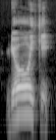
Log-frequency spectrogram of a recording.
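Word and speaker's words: 領域: 발음은 료이끼, 료이끼.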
